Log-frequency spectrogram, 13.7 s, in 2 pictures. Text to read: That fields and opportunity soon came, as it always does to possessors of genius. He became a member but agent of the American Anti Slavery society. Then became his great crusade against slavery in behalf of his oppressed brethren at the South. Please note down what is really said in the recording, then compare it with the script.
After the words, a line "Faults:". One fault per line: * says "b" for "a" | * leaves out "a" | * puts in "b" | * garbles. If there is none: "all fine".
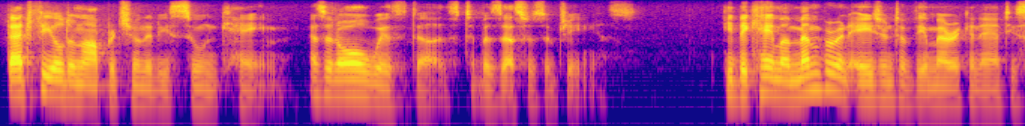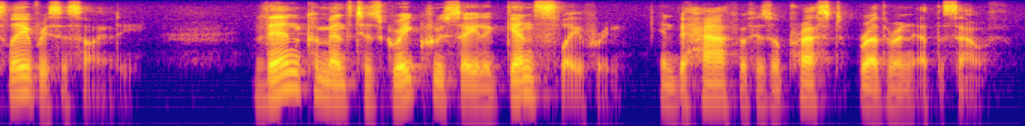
That field and opportunity soon came, as it always does to possessors of genius. He became a member and agent of the American Anti Slavery society. Then commenced his great crusade against slavery in behalf of his oppressed brethren at the South.
Faults:
* says "field" for "fields"
* says "and" for "but"
* says "commenced" for "became"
